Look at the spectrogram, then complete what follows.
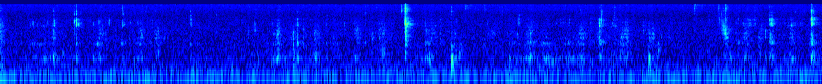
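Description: Faint chewing of corn on the cob coated in crushed Flamin' Hot Cheetos, with scattered soft mouth clicks.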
